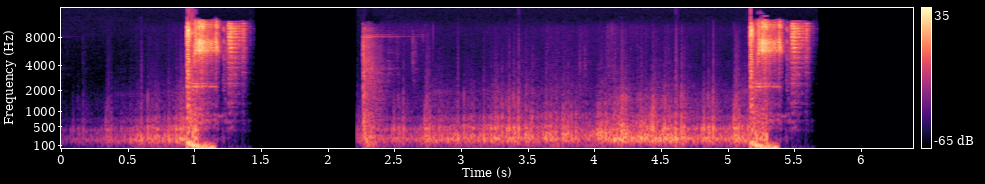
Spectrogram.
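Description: A ball lands hard with a heavy thud.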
